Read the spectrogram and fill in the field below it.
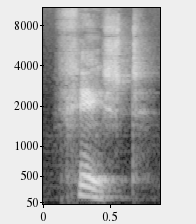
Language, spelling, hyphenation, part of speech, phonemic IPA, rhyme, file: Dutch, geest, geest, noun, /ɣeːst/, -eːst, Nl-geest.ogg
- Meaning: 1. ghost, spirit, immaterial being 2. mind, mental consciousness 3. mindset, mentality 4. life force, vital energy 5. spirit, gas, distillate, essence 6. heath, heathland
